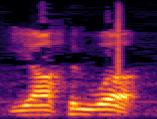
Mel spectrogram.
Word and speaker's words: Yahuwah: the original that is yahuwah it's a three syllable pronunciation archeologists have discovered i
